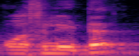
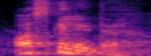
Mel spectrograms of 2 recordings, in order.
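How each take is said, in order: First: No k sound follows the s. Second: A k sound follows the s.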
